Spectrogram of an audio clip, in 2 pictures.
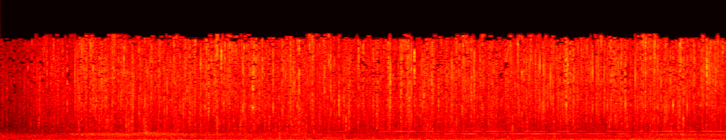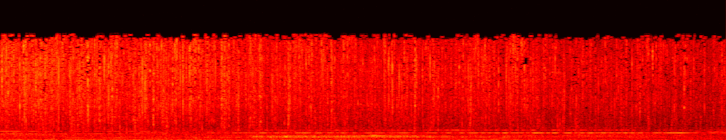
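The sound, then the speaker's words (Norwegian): A large wooden funeral pyre, a body laid on a heap of firewood and logs, set alight at Vang in Oppdal, roars steadily, a dense low rumble threaded with constant crackling and popping, holding at a loud, even level throughout with no voices. “Et lik ligger oppå en haug med ved og tømmerstokker i Oppdal. Så tennes det på.”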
